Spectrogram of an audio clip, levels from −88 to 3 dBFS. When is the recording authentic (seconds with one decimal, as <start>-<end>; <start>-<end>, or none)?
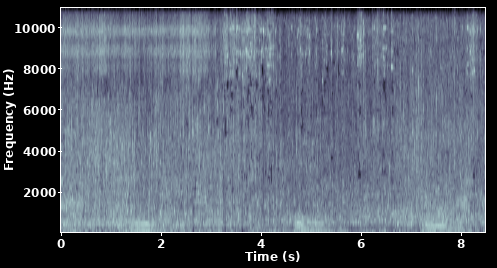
3.1-8.5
